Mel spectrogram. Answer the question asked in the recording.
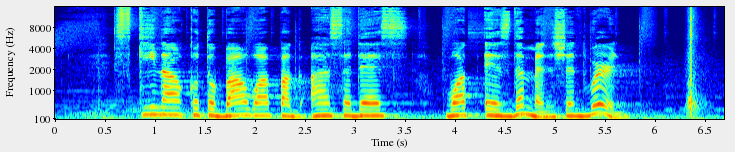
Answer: You're right, it's pag-asa.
